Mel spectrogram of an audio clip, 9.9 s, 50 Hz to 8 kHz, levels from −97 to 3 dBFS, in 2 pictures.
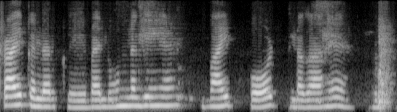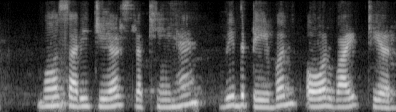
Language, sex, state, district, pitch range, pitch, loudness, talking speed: Hindi, female, Punjab, Kapurthala, 195-230 Hz, 210 Hz, -19 LUFS, 125 wpm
